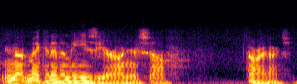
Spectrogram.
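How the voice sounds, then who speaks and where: An actor playing a terse, no-nonsense police detective in an old radio drama, speaking in a clipped, deadpan way. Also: male voice, rumbling low, fast talker, noisy background. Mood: stern, terse. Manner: clipped, matter-of-fact, deadpan. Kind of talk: 1950s radio police procedural acting and narration. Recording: dull old radio recording, loud music.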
